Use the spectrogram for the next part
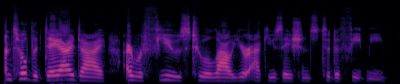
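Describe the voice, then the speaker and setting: A woman's voice: fairly low pitch, a little fast, pushed and bright, dry recording, rough recording. A woman voicing Job, an anguished, defiant old man, in an impassioned, raised pleading delivery for an audiobook. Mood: defiant grief. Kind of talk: audiobook character reading.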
